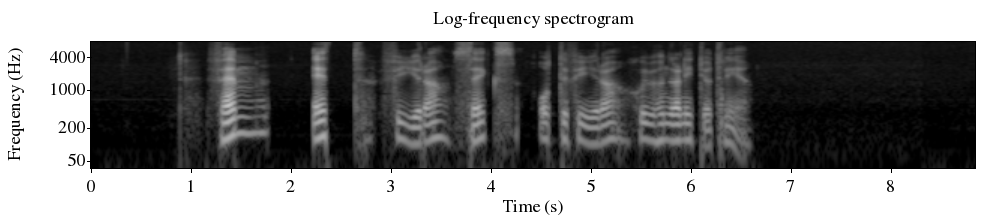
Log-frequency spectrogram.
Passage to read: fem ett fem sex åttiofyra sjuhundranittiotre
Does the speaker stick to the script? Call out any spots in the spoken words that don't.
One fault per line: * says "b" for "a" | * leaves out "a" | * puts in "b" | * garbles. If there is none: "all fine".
* says "fyra" for "fem"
